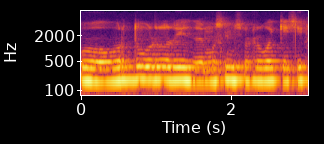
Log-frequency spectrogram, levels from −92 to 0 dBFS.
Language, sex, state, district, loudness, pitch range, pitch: Kannada, male, Karnataka, Raichur, -12 LUFS, 165-175 Hz, 170 Hz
